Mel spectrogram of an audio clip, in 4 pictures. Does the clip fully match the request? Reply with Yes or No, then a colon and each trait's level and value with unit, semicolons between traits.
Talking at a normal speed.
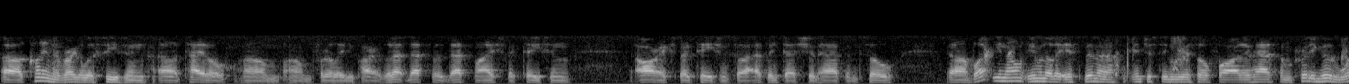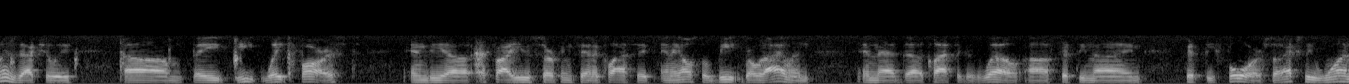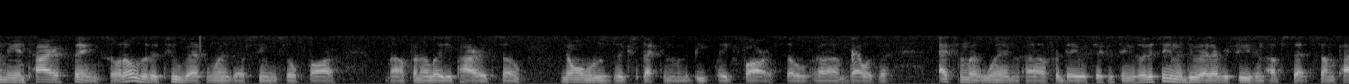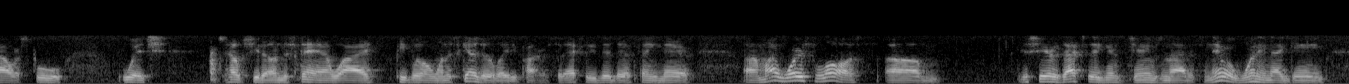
Yes: average, 190 wpm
